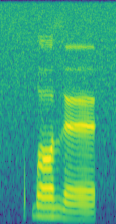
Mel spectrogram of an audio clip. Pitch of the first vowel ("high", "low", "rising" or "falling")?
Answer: high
